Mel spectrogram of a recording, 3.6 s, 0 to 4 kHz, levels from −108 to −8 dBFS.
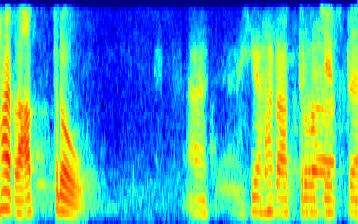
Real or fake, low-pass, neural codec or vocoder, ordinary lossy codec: real; 3.6 kHz; none; none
